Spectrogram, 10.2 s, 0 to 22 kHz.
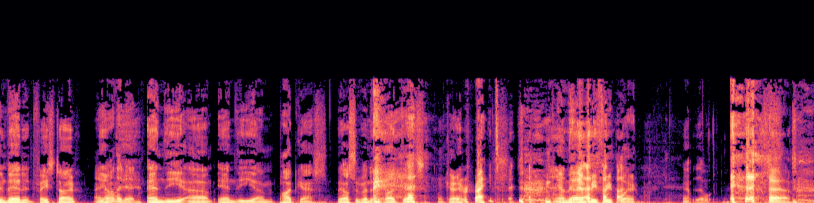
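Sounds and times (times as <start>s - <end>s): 
speech: 0.0s - 10.1s
person coughing: 9.2s - 10.1s.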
